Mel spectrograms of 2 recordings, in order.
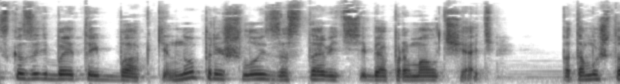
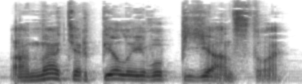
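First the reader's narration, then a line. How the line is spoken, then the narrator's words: Hurt, through clenched teeth. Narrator (Russian): процедил Данил, чувствуя, как от обиды пульс разогнался и в висках застучало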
